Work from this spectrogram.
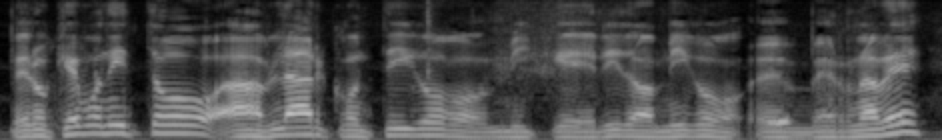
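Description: A man's voice: medium pitch, a little slow, a bit bright. A man hosting a radio interview, joking and bantering in slang. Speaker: radio host.

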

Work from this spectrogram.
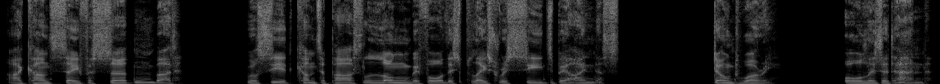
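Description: An actor playing a solemn, gentle male druid of nature in a video game, speaking in a measured, earnest, formal way. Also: lowish voice, no room sound, clean studio sound, close to an everyday voice. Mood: grave, earnest. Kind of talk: dramatic video game dialogue.

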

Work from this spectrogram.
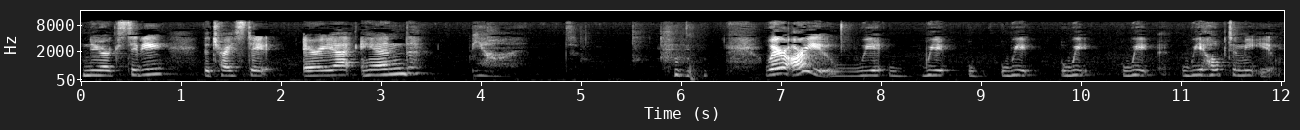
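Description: Brief young woman, stutters, bright tone, unhurried, earnest livestream talk on phone at arm's length. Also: on the high side. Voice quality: stutters with sound repetitions. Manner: earnest, affectionate, slow-paced. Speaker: program director. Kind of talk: casual livestream announcement. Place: indoors at home, small room. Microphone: phone camera at arm's length.

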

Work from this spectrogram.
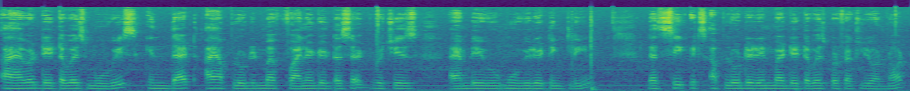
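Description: A man narrating a software demo in halting, non-native English phrasing. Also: medium pitch, slight background noise.

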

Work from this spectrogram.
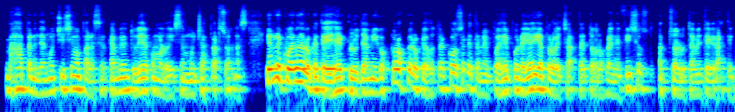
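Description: A man's voice: medium pitch, warm tone. A man in his sixties giving motivational advice to camera as a self-help host, emphatic and repeating key words. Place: small indoor room lined with bookshelves.

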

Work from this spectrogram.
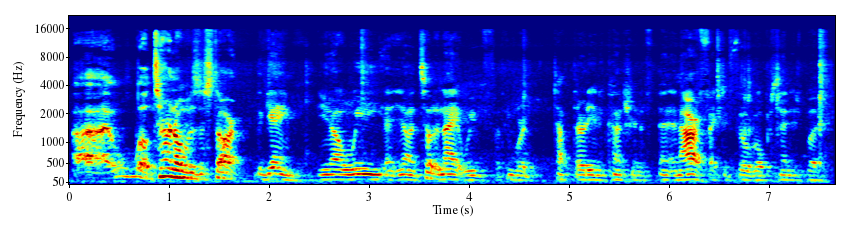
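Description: A man's voice: medium pitch, fairly quick, few pauses, a bit bright, a little hiss or hum. A middle-aged man, a basketball coach, answering postgame questions earnestly at a press conference, often repeating words as he restarts. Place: press conference room, seated at a table. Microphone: table microphone on a stand. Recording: heard from some distance.

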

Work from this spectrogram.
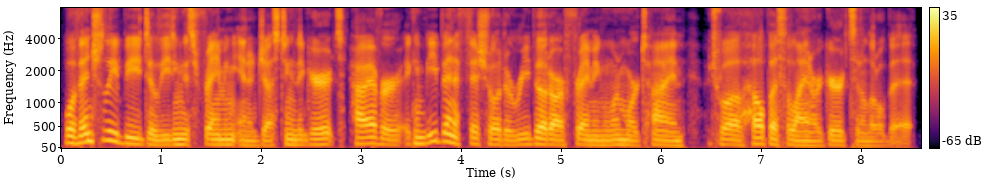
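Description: Low-voiced man explaining software steps. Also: fast talker, few pauses, dry recording. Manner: steady step-by-step instruction. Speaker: software trainer. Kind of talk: screen-recorded software tutorial.

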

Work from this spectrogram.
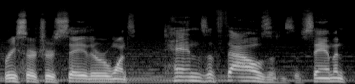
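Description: A man's voice: medium pitch, animated, normal speed, loud music behind the voice. A male reporter narrating a news story in a scripted tone.

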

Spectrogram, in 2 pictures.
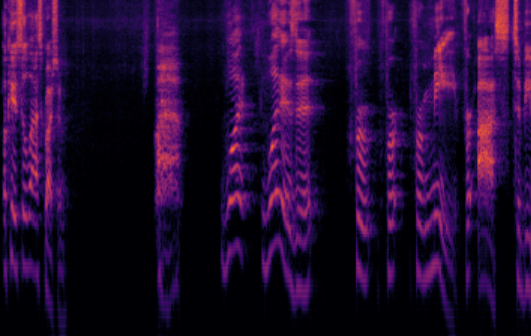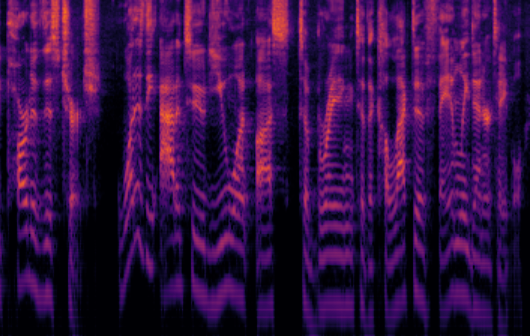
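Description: Man, interviewer, playful and teasing, lively intonation, casual questions. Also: medium pitch, a little slow.

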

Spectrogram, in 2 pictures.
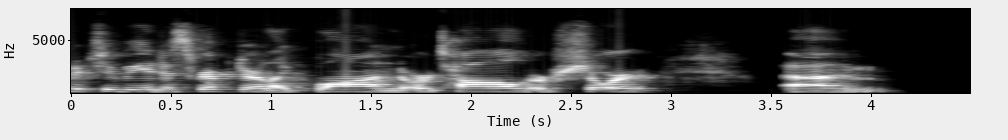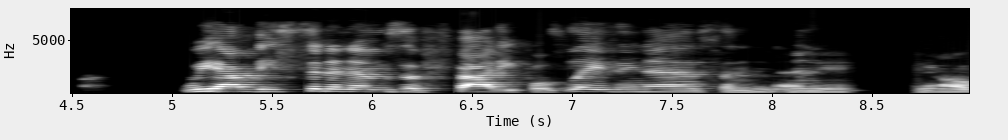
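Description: Female dancer guest, lowish voice, matter-of-fact and earnest, slightly dull audio. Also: a bit bright. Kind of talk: casual interview chat.

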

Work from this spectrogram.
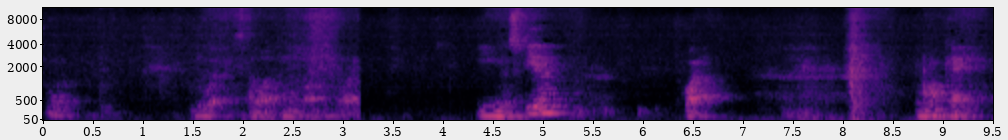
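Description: Guy osteopath, lowish voice, calmly coaching a patient, really echoey small room. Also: extremely slow, gravelly, pauses often. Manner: reassuring, encouraging. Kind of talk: casual instructions to a patient during treatment. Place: small treatment room, indoors. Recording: echoey room, distant mic, faint noise.

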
